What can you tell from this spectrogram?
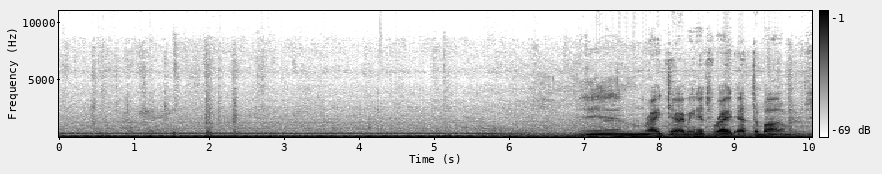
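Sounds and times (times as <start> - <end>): low machine hum: 0.0 - 10.0.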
